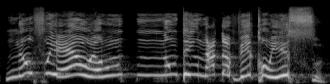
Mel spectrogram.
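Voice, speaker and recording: Male preacher doing an arrested man, high and whiny, protesting innocence. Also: moderate pace, a bit bright. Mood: pleading.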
